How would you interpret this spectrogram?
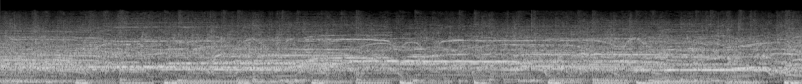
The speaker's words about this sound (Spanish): Ese pelirrojo que está por ahí, él siempre, él grita igual. Su grito es igual, siempre.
